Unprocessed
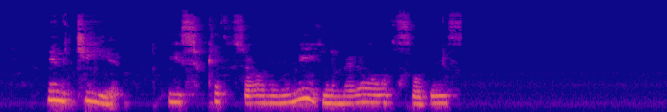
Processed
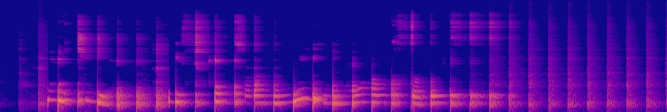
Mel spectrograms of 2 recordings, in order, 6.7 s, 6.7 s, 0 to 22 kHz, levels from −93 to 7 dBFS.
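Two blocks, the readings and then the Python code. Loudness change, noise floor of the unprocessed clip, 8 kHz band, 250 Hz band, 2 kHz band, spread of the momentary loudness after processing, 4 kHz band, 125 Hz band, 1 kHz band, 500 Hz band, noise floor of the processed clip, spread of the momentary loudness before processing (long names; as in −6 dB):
−6.0 dB, −78 dBFS, 0.0 dB, −5.5 dB, +2.5 dB, 18 LU, −0.5 dB, −1.5 dB, −4.0 dB, −5.5 dB, −68 dBFS, 10 LU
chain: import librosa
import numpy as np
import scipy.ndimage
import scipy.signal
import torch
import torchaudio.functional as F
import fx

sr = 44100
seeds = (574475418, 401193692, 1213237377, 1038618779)

y = fx.spec_trails(x, sr, decay_s=0.95)
y = fx.recorder_agc(y, sr, target_db=-25.0, rise_db_per_s=68.0, max_gain_db=30)
y = fx.tremolo_decay(y, sr, direction='decaying', hz=5.1, depth_db=28)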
